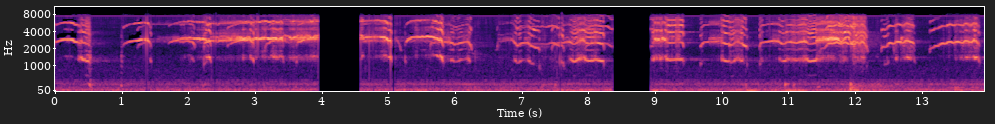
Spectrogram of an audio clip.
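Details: Peregrine falcon with pigeon prey at the CSU Orange nest on the morning of 24 October 2018; rapid series of short, sharply curved chipping notes, clustered and insistent, broken by two brief silences.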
